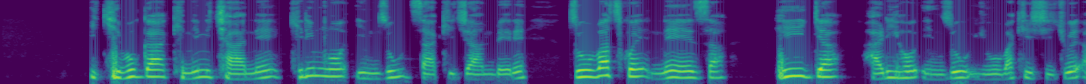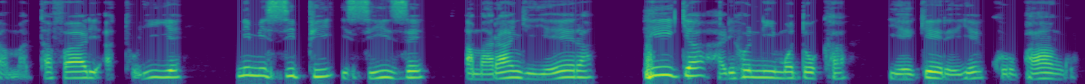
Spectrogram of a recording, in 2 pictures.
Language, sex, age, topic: Rundi, male, 18-24, education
